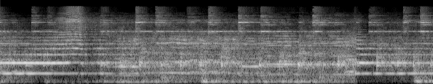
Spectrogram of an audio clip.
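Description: Nadaswaram, the South Indian double-reed temple pipe, playing a melody of long held, stepping notes with a loud, reedy, horn-like tone.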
